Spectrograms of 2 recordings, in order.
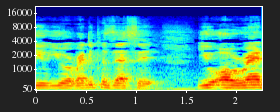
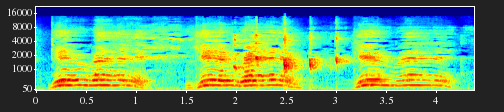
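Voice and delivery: very high, faraway calling voice, acted out; 10 semitones higher than usual. Retelling a video where her voice comes from afar, in a distant faraway voice. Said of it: "it sounds like this".

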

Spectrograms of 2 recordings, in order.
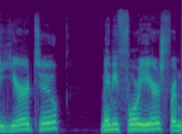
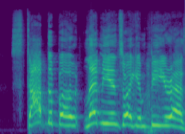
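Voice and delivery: very high, very loud, steaming-mad furious yell; 11 semitones higher, 6 dB louder than usual. Retelling a man demanding to be let into the boat, imitating a furious yell. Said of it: "he is fucking steaming".

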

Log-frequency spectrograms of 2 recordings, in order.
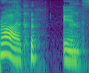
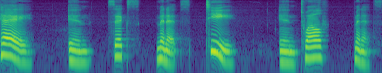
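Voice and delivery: transit station announcement voice; 3 semitones lower than usual. Continuing a praised transit announcement impression, Muni train announcer impression. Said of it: "That is picture perfect Muni".

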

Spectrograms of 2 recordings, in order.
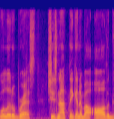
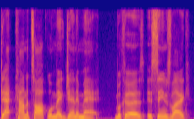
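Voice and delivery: ordinary delivery

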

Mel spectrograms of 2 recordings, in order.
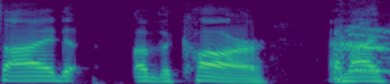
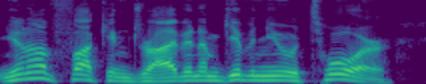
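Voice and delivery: ordinary talk

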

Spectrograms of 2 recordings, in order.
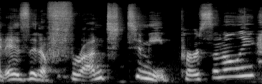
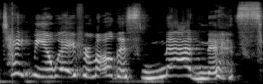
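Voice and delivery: raised voice, pitched up; 5 semitones higher than usual. Retelling how a character in New Girl acts: imitating a character yelling. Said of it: "and then she yells".

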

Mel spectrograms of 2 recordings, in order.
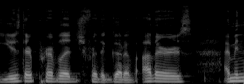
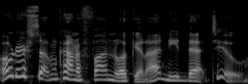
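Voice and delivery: put-on, sing-song, pitched-up Southern bro voice; 8 semitones higher than usual. Speaker acts out what straight guys said, in a put-on southern accent. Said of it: "Why'd you use a southern accent to say that?".

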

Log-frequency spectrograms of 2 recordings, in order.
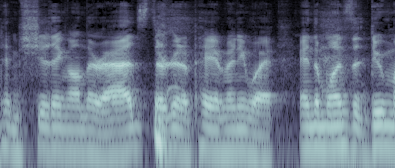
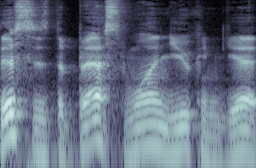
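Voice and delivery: acted, slow, dripping sarcasm. Retelling how he read an emailed script aloud word for word, imitating sarcastic reading.

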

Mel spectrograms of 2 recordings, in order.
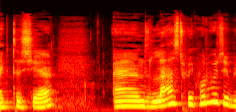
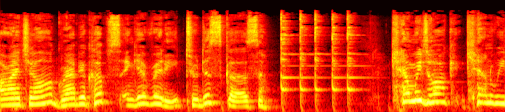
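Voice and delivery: excited, energetic, upbeat tone, higher and louder; 7 semitones higher, 7 dB louder than usual. Opening an episode, telling listeners to grab cups: excited voice. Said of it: "the excitement in my voice".

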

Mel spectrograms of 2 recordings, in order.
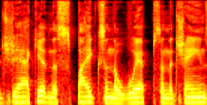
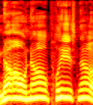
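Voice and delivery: mock very high, drawn-out, begging scream; 10 semitones higher than usual. Retelling a comic scene of a man buried alive: imitating a screaming plea. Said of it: "he buries this guy alive screaming".

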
